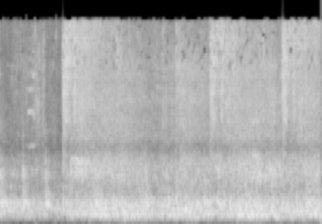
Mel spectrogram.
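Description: Rockets explode with loud booming bangs.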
